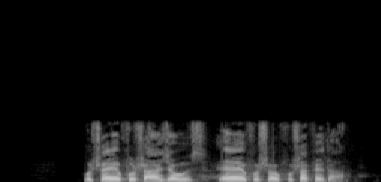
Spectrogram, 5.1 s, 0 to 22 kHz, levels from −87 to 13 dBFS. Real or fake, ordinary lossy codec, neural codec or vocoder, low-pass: real; AAC, 48 kbps; none; 7.2 kHz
